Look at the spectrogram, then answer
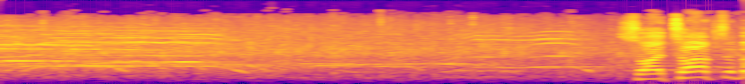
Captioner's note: applause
